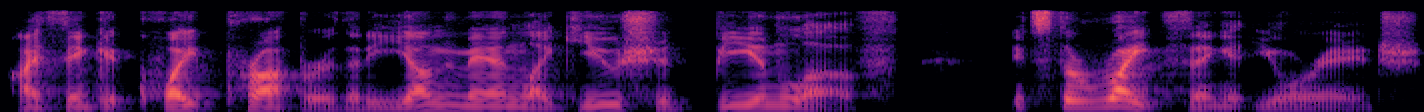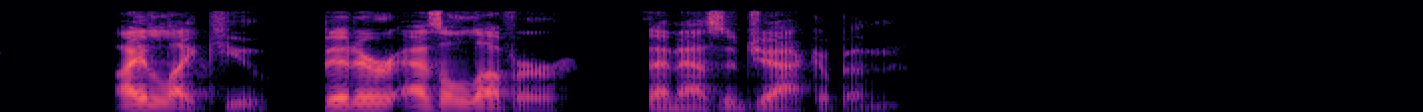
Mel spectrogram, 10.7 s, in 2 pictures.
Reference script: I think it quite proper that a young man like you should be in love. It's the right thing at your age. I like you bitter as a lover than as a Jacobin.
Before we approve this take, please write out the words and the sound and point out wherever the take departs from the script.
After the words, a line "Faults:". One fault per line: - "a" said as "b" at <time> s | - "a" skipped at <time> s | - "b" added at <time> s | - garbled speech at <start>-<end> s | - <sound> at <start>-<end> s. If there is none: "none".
I think it quite proper that a young man like you should be in love. It's the right thing at your age. I like you bitter as a lover than as a Jacobin.
Faults:
none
